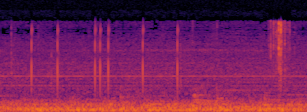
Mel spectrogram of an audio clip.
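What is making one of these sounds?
Soft electronic clicks tick as a menu scrolls.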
